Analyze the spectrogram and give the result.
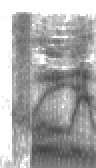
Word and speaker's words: Crowley: I think all the magic people will say Crowley rhymes with holy because I think that's the thing he liked to say.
